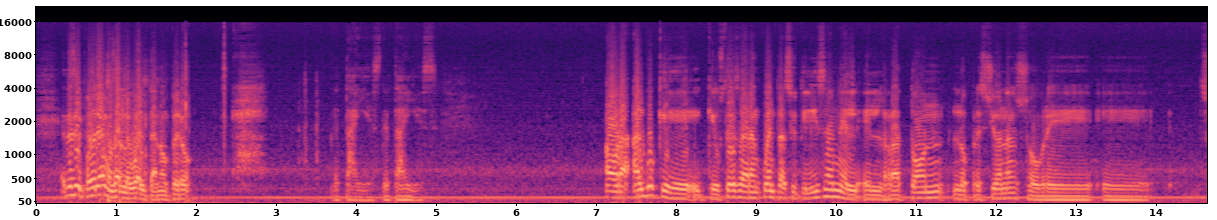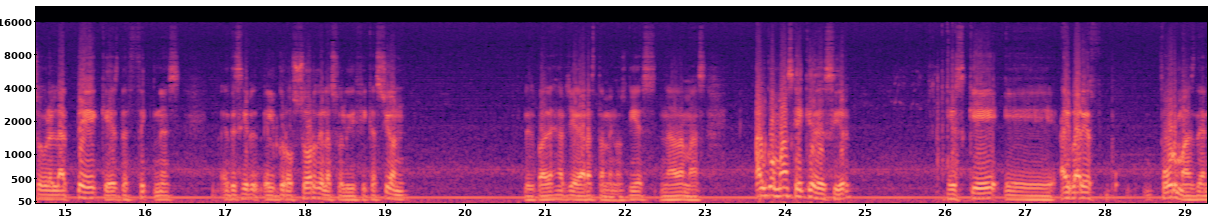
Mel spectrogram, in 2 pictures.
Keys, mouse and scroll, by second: 3.1 Escape, 11.1-15.0 drag, 18.8-24.3 drag, 24.5 click, 25.6 0, 25.6 Return.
